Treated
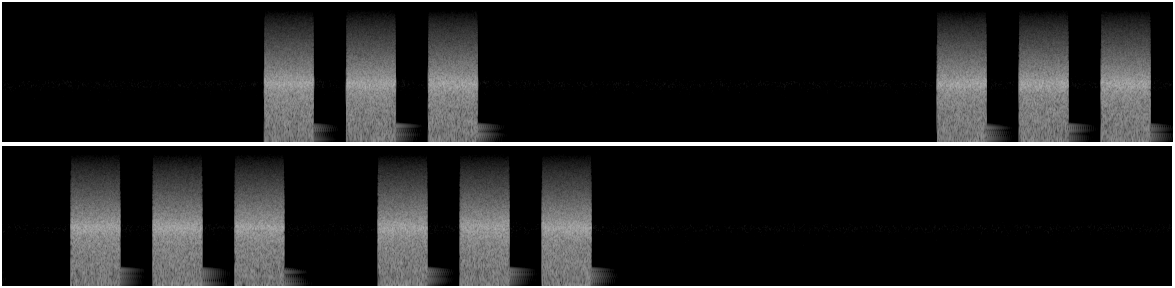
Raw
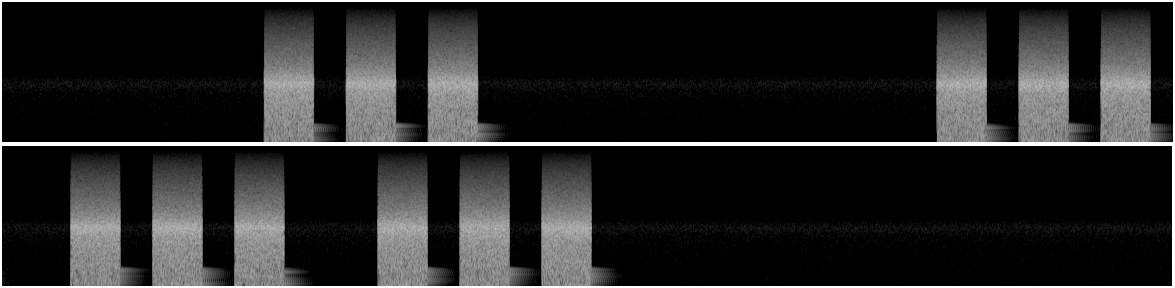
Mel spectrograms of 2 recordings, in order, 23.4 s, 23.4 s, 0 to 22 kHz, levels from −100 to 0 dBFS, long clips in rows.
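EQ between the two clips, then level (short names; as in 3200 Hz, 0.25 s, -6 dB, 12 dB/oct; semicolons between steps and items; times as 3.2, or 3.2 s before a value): dynamic EQ 4000 Hz, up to +4 dB, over -37 dBFS, Q 0.86; -6.5 dB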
